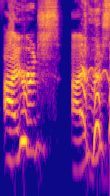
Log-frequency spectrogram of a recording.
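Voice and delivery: loud, fumbled Irish accent; laughing try at Irish; attempted Irish accent. Shown as a demonstration. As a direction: practice a fake Irish accent loudly. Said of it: "I forget how to talk".

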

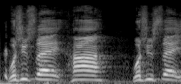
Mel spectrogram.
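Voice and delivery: loud, high repeated demand; mock-stern dad pressing for an answer; confrontational dad. Dad challenges son busy gaming, loud confrontational questioning.

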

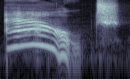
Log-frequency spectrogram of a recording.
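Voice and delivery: sharp high cry of pain; pained ouch. Acted. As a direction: yelp as if just hurt. Crash in the bike race.

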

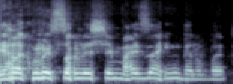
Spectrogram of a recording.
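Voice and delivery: ordinary delivery

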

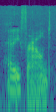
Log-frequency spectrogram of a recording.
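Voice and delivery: ordinary delivery, nothing marked

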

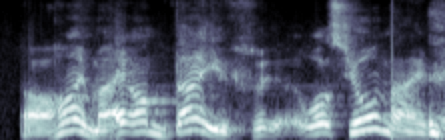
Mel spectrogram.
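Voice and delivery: high, bright mock-friendly hello; chirpy high greeting. Dave introduces himself to the silent stranger, high and chirpy. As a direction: pipe it up like an eager new mate. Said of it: "and someone says".

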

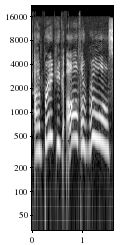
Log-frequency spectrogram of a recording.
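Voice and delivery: high-pitched, half-joking inner panic; mock alarm. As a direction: retell a worried thought, pitched well up. Acts out her alarmed inner thought.

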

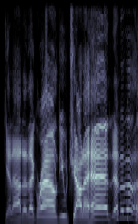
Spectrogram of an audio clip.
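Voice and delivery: put-on loud, gruff yell at the kid; angry father yell. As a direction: bark it loud like a dad. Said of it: "He's like".

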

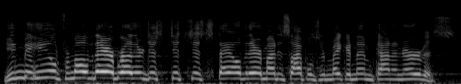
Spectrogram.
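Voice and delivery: high, fast, loud call easing off; calling across. Retold or imitated. Mock Jesus keeping the leper over there, high calling out. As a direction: call over to someone far away, high-pitched.

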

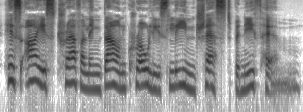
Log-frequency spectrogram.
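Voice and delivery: ordinary delivery

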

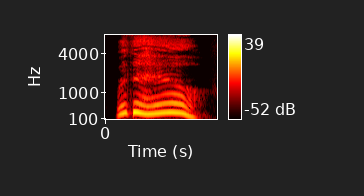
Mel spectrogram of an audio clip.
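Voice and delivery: high shocked what the hell; shocked outburst. Retold or imitated. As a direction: play it as startled disbelief. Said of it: "some of us are like".

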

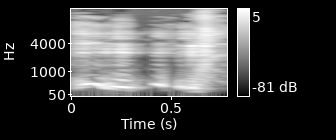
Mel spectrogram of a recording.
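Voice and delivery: very high imitated dolphin squeaks; mock dolphin chatter; dolphin squeal. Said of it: "a dolphin, you know, noise".

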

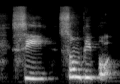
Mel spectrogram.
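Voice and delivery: high, sing-song teacherly mockery; mock schoolteacher. Commentator mimicking the leader talking down to viewers. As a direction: talk down like a kindergarten teacher. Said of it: "watch it one more time".

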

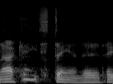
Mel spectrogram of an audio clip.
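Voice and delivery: muttered inner complaint. Retold or imitated. Believer hiding a grumble behind a smile, muttered. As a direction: grumble it privately to yourself.

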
